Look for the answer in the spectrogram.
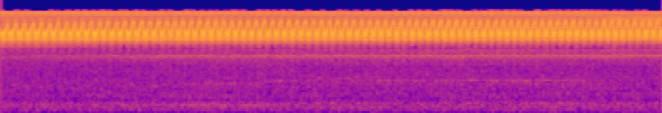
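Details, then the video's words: Swarm of cicadas in Japan producing a shrill, unbroken metallic buzz, high-pitched and evenly throbbing, holding the same intensity from start to finish. "cicada sound Japan,cicada buzzing sound,cicada noise,cicada swarm,cicada scream"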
